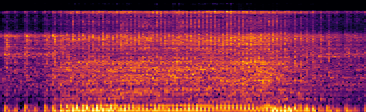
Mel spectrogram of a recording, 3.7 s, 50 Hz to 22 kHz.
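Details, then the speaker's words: TVS Ntorq 125 BS6 scooter after one-way bearing replacement: the engine catches and settles into an even, steady putter with no grinding or clatter from the starter, as the noise is now completely gone; normal start and idle. "একদম আওয়াজ নাই হয়ে গেছে। এটা race কর। তো একদম ঠিক হয়ে গেছে, আওয়াজ কোনো আওয়াজ নাই।"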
